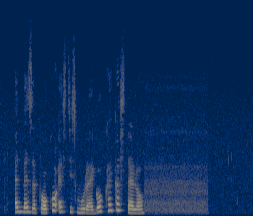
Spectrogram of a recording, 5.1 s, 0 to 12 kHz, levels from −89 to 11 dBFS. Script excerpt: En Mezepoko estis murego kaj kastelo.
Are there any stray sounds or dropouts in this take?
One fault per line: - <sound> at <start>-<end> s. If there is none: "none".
none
